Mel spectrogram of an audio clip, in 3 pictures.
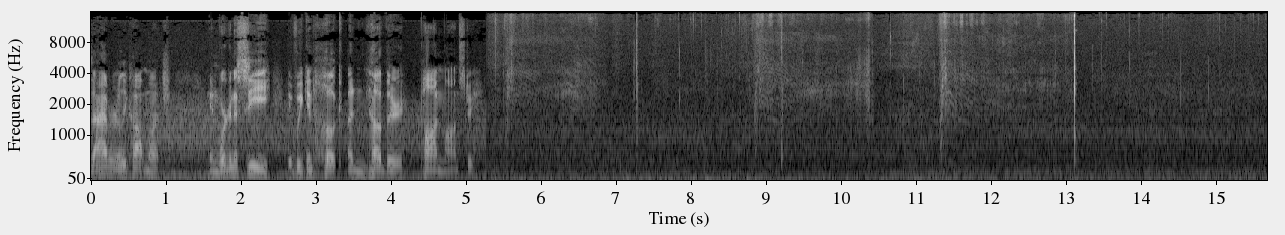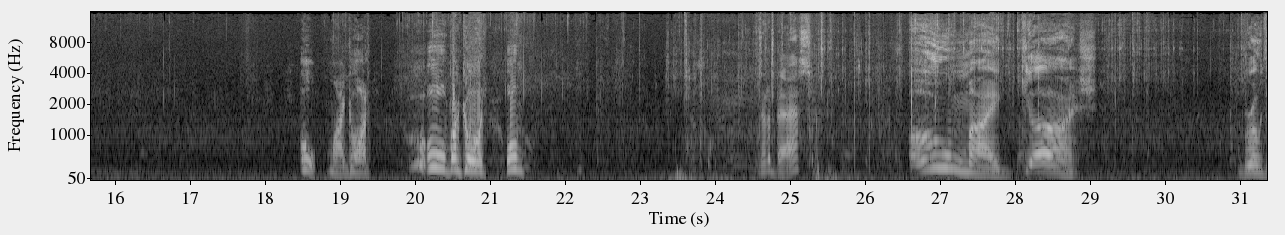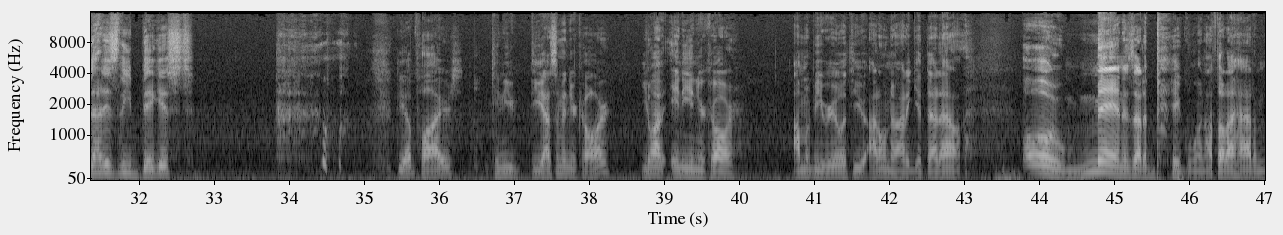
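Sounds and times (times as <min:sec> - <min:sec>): low steady hiss: 0:02.1 - 0:47.0
fishing reel cranking: 0:08.8 - 0:13.2
fish splashing in water: 0:21.5 - 0:28.0.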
